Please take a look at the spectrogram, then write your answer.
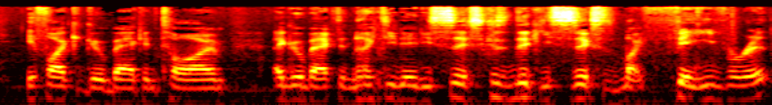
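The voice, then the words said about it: Thick put-on Baltimore accent. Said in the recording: “that thick Baltimore accent.”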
